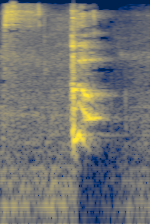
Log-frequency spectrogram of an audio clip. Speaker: hey it's Thursday and I have a really bad case of the hiccups and I can't get rid of them they just won't go away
